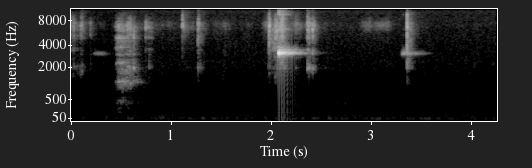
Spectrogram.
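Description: A few faint, sharp clicks in otherwise near quiet. The loudest comes about two seconds in and the last near the end, and each of those two carries a brief high beep-like ring.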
